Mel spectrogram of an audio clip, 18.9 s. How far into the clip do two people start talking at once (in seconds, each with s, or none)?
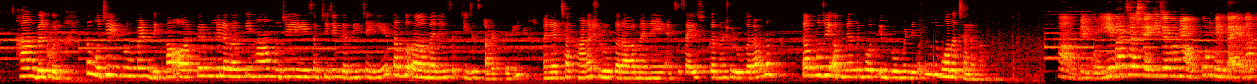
none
